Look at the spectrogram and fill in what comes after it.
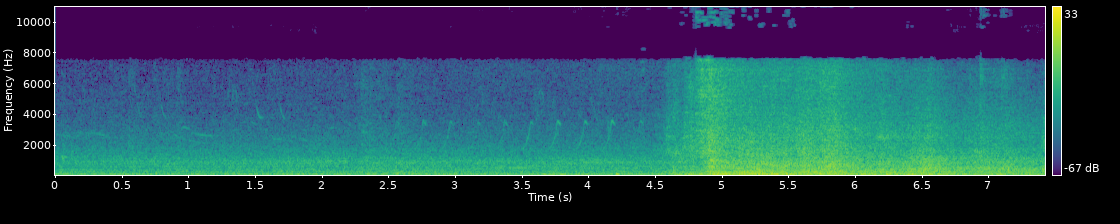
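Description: Double-stack container freight cars rolling slowly over a steel truss bridge: a low rumble that suddenly grows much louder about five seconds in, then eases back.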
